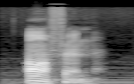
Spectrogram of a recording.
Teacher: And the word often, for most people, drops the T, often. So when a word looks strange, ask a simple question.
